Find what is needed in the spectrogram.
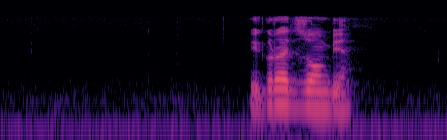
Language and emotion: Russian, neutral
